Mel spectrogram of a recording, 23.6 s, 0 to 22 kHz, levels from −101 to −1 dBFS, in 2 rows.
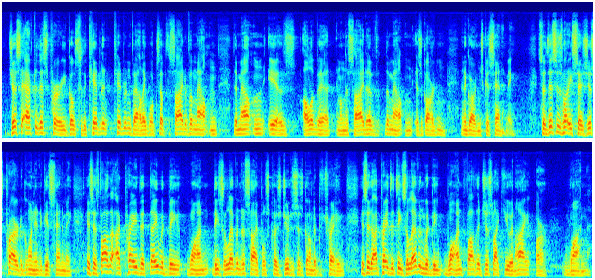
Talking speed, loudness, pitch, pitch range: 220 wpm, -25 LUFS, 130 Hz, 120-140 Hz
